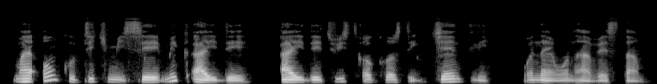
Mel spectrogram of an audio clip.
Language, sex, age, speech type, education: Nigerian Pidgin, male, 30-45, spontaneous, tertiary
